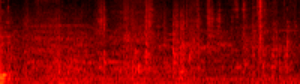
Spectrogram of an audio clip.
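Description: Faint, scattered light clicks and taps of hands handling the plastic housing of a Braun shaver cleaning station.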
